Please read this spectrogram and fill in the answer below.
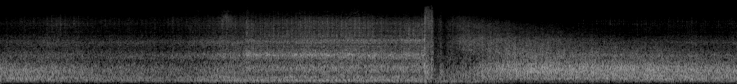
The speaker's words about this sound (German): Er ist um die 1500 PS stark, mehr als 60 Tonnen Gewicht auf zwei dicken Ketten, am Turm eine große Kanone. Der Kampfpanzer Leopard 2, hier beim scharfen Schuss auf dem Übungsplatz Bergen-Hohne.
